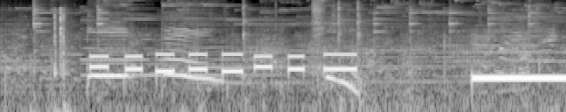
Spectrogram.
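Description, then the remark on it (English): A rapid run of about eight short telephone keypad tones, each a bright dual-pitch beep, dialing to put Heat Miser on the phone, followed by a steady ringback tone starting near the end, clear with faint background noise. “Could you do me a favor? Like putting Heat Miser on the phone?”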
